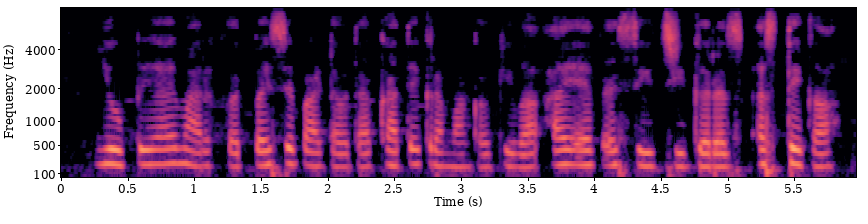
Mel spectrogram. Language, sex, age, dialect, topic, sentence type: Marathi, female, 18-24, Standard Marathi, banking, question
